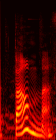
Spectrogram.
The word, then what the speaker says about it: thumb: of this word no i actually only pronounced the m the thumb the thumb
